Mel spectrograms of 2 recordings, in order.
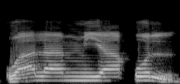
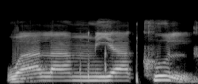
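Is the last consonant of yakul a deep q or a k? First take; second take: deep q; k. First: The word is said with a deep throaty q. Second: The word is said with a plain k. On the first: The speaker calls it wrong. "Jangan pakai qaf" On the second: The speaker calls it right. "itu pakai kaf"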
